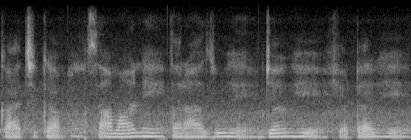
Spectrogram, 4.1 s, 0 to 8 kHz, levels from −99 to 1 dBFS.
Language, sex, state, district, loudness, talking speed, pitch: Hindi, female, Bihar, Madhepura, -24 LUFS, 145 wpm, 190 Hz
